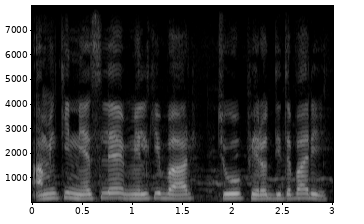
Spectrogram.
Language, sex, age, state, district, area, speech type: Bengali, male, 18-30, West Bengal, Birbhum, urban, read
